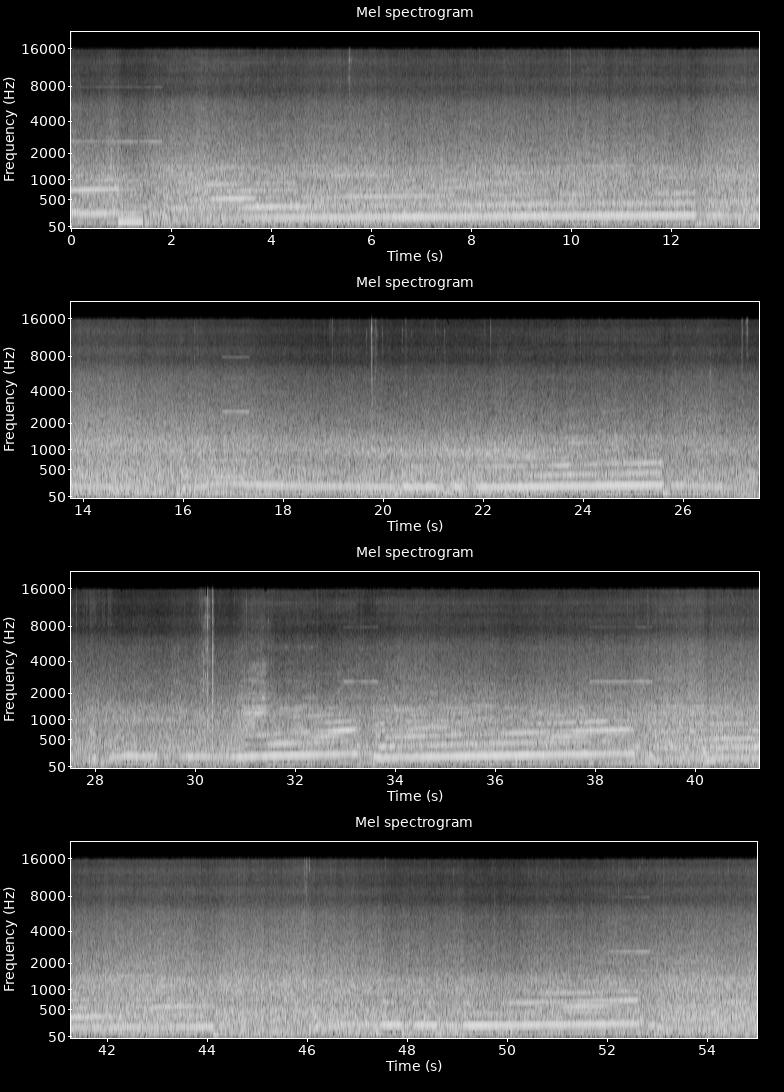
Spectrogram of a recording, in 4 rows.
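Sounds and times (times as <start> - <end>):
road and wind noise: 0.0 - 55.0
rotary engine revving: 30.1 - 55.0.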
